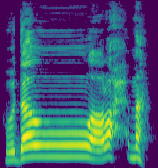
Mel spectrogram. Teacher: Maka ini dengan dengung, idgham bigunnah. Durasi dengungnya 2-3 harokat. Maka harus ditahan.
